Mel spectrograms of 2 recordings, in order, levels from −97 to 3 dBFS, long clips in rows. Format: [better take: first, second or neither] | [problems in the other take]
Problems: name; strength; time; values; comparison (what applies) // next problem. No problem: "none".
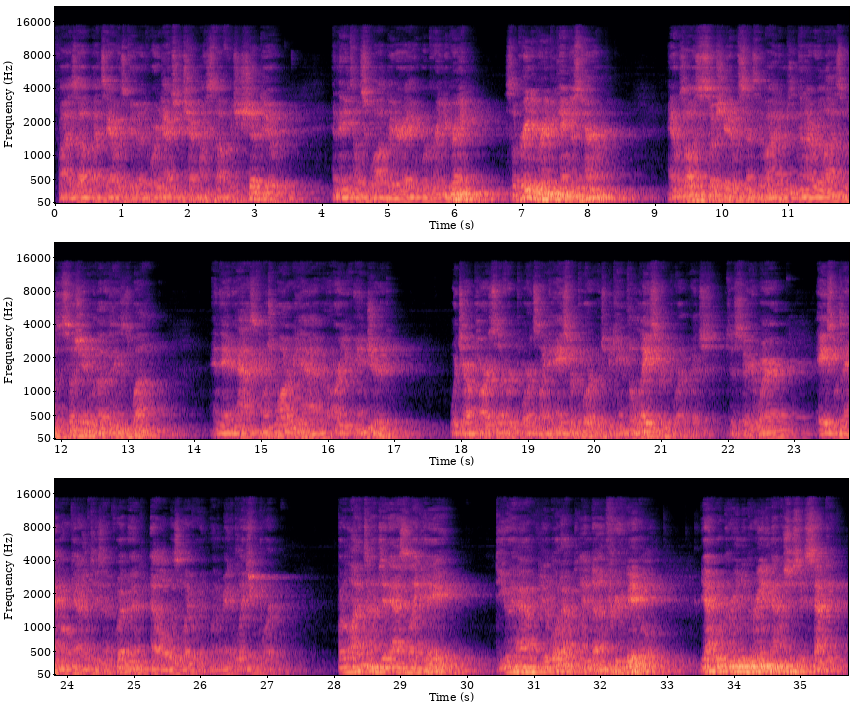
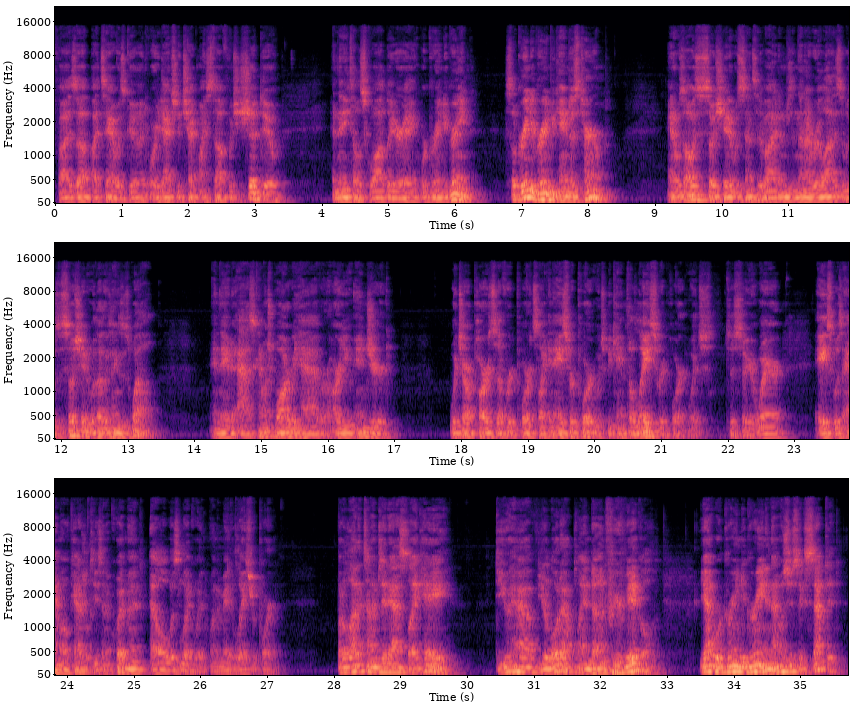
second | room echo; strong; dies away in 1.2 s; slight in the second // off-mic speech; far; far in the second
